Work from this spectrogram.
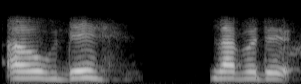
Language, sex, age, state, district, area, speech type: Bodo, female, 30-45, Assam, Udalguri, rural, conversation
